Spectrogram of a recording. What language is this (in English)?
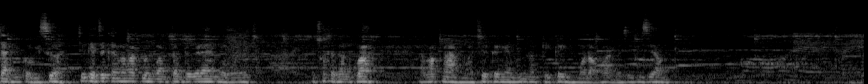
Vietnamese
